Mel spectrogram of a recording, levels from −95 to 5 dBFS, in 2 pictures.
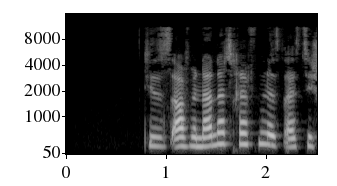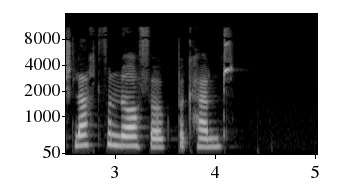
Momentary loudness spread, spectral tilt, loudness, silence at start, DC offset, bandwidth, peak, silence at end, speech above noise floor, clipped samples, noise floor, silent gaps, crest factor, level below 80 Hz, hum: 8 LU; -3.5 dB/octave; -28 LUFS; 0.85 s; under 0.1%; 11.5 kHz; -12 dBFS; 0.85 s; 58 dB; under 0.1%; -85 dBFS; none; 18 dB; -86 dBFS; none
